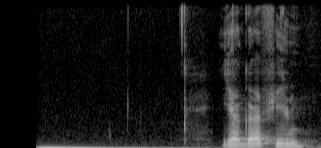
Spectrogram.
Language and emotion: Russian, neutral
